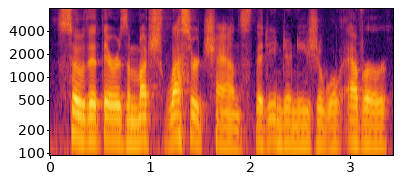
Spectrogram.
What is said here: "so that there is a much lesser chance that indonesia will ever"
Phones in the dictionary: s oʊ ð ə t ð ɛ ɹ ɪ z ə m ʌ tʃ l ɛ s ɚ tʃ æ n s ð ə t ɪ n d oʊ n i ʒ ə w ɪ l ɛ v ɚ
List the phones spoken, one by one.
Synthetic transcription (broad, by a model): s oʊ ð ə t ð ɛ ɹ ɪ z ə m ʌ tʃ l ɛ s ɚ tʃ æ n s ð ə t ɪ n d oʊ n i ʒ ə w ɪ l ɛ v ɚ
